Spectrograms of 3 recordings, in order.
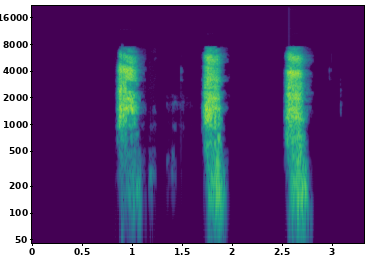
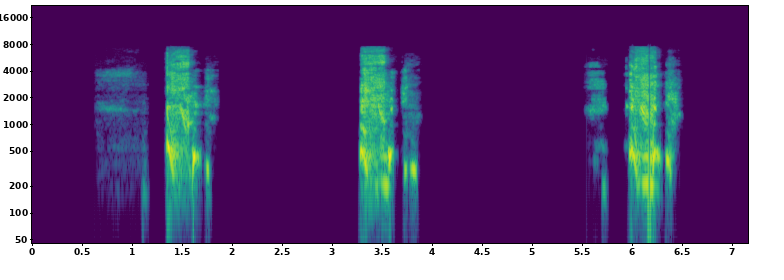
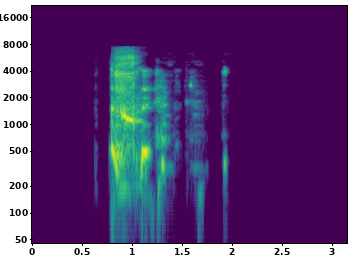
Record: {
  "exhalation_length": "3.3 s",
  "exhalation_amplitude": 32768,
  "exhalation_signal_mean_std_ratio": 0.31,
  "three_cough_length": "7.2 s",
  "three_cough_amplitude": 31294,
  "three_cough_signal_mean_std_ratio": 0.31,
  "cough_length": "3.2 s",
  "cough_amplitude": 28538,
  "cough_signal_mean_std_ratio": 0.29,
  "survey_phase": "beta (2021-08-13 to 2022-03-07)",
  "age": "18-44",
  "gender": "Female",
  "wearing_mask": "No",
  "symptom_none": true,
  "smoker_status": "Current smoker (11 or more cigarettes per day)",
  "respiratory_condition_asthma": false,
  "respiratory_condition_other": false,
  "recruitment_source": "REACT",
  "submission_delay": "1 day",
  "covid_test_result": "Negative",
  "covid_test_method": "RT-qPCR",
  "influenza_a_test_result": "Negative",
  "influenza_b_test_result": "Negative"
}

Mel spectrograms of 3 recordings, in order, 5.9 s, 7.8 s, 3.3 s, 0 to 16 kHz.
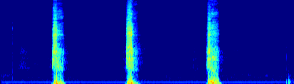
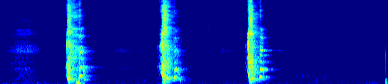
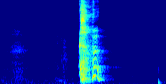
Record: {
  "exhalation_length": "5.9 s",
  "exhalation_amplitude": 19808,
  "exhalation_signal_mean_std_ratio": 0.25,
  "three_cough_length": "7.8 s",
  "three_cough_amplitude": 20084,
  "three_cough_signal_mean_std_ratio": 0.24,
  "cough_length": "3.3 s",
  "cough_amplitude": 19459,
  "cough_signal_mean_std_ratio": 0.23,
  "survey_phase": "beta (2021-08-13 to 2022-03-07)",
  "age": "65+",
  "gender": "Female",
  "wearing_mask": "No",
  "symptom_none": true,
  "smoker_status": "Never smoked",
  "respiratory_condition_asthma": false,
  "respiratory_condition_other": false,
  "recruitment_source": "REACT",
  "submission_delay": "3 days",
  "covid_test_result": "Negative",
  "covid_test_method": "RT-qPCR",
  "influenza_a_test_result": "Negative",
  "influenza_b_test_result": "Negative"
}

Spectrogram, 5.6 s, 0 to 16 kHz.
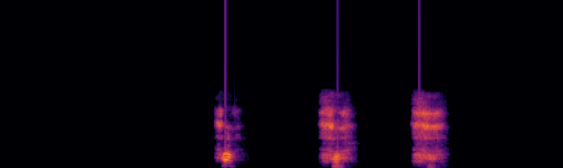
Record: {
  "exhalation_length": "5.6 s",
  "exhalation_amplitude": 23856,
  "exhalation_signal_mean_std_ratio": 0.23,
  "survey_phase": "beta (2021-08-13 to 2022-03-07)",
  "age": "45-64",
  "gender": "Female",
  "wearing_mask": "No",
  "symptom_none": true,
  "smoker_status": "Never smoked",
  "respiratory_condition_asthma": false,
  "respiratory_condition_other": false,
  "recruitment_source": "Test and Trace",
  "submission_delay": "0 days",
  "covid_test_result": "Negative",
  "covid_test_method": "LFT"
}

